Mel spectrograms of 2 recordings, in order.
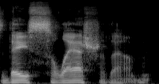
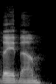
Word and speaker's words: They/Them: you're supposed to pronounce it they slash them because it's Oh, like well.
